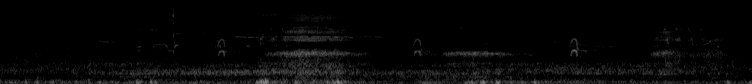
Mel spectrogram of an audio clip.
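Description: Scattered short bird chirps and calls, faint and spaced a second or so apart, over a low rumble on the microphone.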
